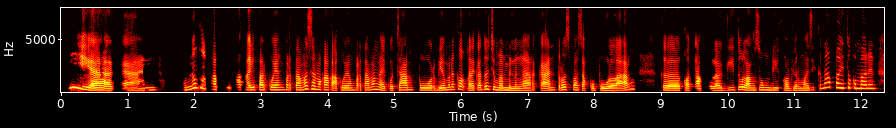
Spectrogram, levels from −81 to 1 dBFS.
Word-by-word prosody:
Iya, 310 - +6 0.4
kan, 160 +3 -2 0.6
untung 335 - -1
kakakku 285 - -1
kakak 235 -3 -1
iparku 230 0 0
yang 225 0 -5
pertama, 215 +3 -1
sama 280 -5 0
kakak 225 -3 +2
aku 205 - -6
yang 200 +1 -6
pertama 205 +2 -3
nggak 185 -8 -2
ikut 180 0 -4
campur, 215 -2 0
dia 195 - +2
mereka 245 +4 -4
mereka 195 +2 -1
tuh 275 - +1
cuma 200 -5 0
mendengarkan, 175 0 -1
terus 230 +3 -1
pas 215 -2 -2
aku 185 0 -8
pulang 165 +3 +3 0.5
ke 200 - -4 0.3
kotaku 180 -3 -2
lagi, 160 +4 -3
itu 245 - -4
langsung 195 +3 0
dikonfirmasi, 190 0 -5
"Kenapa 430 +4 -4
itu 395 +1 -3
kemarin? 350 -1 0
210 Hz, 170 wpm, -23 LUFS, 185-245 Hz, 0.6 s, Iya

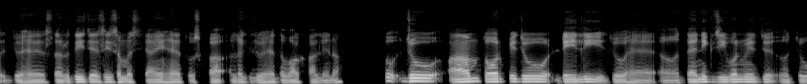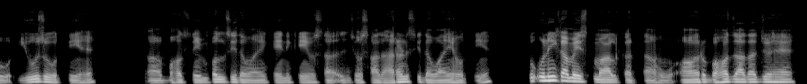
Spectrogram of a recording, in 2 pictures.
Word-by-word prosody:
जो 100 - -1
है, 95 +1 -1
सर्दी 100 +3 0
जैसी 110 0 0
समस्याएँ 100 0 -2
हैं, 100 0 -1
तो 100 - -9
उसका 105 +2 -4
अलग 100 0 -5
जो 100 0 -2
है 95 0 -1
दवा 95 0 -2
खा 95 -1 -8
लेना। 90 +2 -5 0.4
तो 165 - 0
जो 150 +1 +7 0.3
आम 125 +6 +5
तौर 130 0 +6
पे 135 - +3
जो 130 +1 +3 0.3
डेली 105 -1 +2
जो 100 -1 -1
है 90 -1 -4
अ, 85 +1 -7
दैनिक 110 +6 +1
जीवन 110 +1 +2
में 115 -1 +2
ज 110 -2 -1 0.2
जो 95 -2 -4
यूज़ 120 +6 +1
होती 100 -3 -2
हैं 95 +3 -4 0.5
अ, 90 -1 -4
बहुत 95 +4 -5
सिंपल 100 +3 0
सी 110 +1 -1
दवाएँ 95 -2 -3
कहीं 95 -1 -5
न 95 - -4
कहीं 95 0 -4
वो 95 - -5
सा 95 -1 -6 0.2
जो 95 - -3
साधारण 95 +5 0
सी 115 -1 -7
दवाएँ 95 -1 -1
होती 90 0 -6
हैं, 115 - -3 0.4
तो - - +1
उन्हीं 180 +2 +8
का 175 -2 +6
मैं 150 -2 +7
इस्तेमाल 110 -5 +1
करता 90 -2 -6
हूँ। 85 +1 -6
और 105 +2 +1
बहुत 120 +3 +3
ज़्यादा 120 -1 +2
जो 120 - +3
है, 115 -1 +1
100 Hz, 225 wpm, -21 LUFS, 95-115 Hz, 0.5 s, उन्हीं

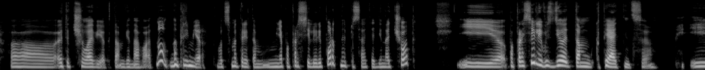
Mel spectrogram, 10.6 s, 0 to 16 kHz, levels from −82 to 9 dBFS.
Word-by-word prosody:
э, 170 -2 -4
этот 195 -1 -3
человек 180 -4 -2
там - - -5
виноват. 155 -2 -5
Ну, 485 - +2
например, 240 -4 +2 0.2
вот 175 -1 -9
смотри, 210 -4 -3
там 165 0 -7
меня 185 +1 -1
попросили 190 -1 -4
репорт 300 - 0
написать 175 -6 -4
1 170 +1 -6
отчёт 280 - -1 0.7
и 185 -2 +1
попросили 230 - +5
его 240 -1 +3
сделать 220 -1 +5
там 195 -3 +3
к - - -15
пятнице. 170 -4 +3 0.6
И 190 - -7
185 Hz, 135 wpm, -24 LUFS, 175-215 Hz, 0.7 s, попросили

